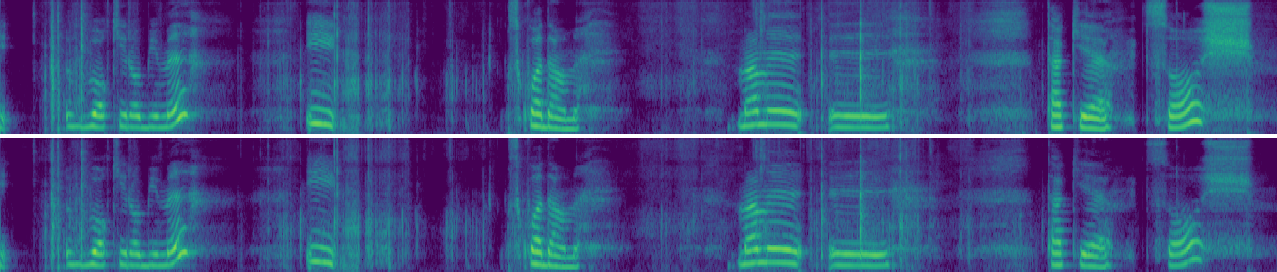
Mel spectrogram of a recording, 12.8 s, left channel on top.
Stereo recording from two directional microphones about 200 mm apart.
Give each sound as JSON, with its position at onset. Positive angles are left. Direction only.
{"t": 0.6, "sound": "speech", "side_deg": 35}
{"t": 2.7, "sound": "a sound", "side_deg": 35}
{"t": 3.3, "sound": "crumpling", "side_deg": 15}
{"t": 4.9, "sound": "speech", "side_deg": 35}
{"t": 9.7, "sound": "speech", "side_deg": 60}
